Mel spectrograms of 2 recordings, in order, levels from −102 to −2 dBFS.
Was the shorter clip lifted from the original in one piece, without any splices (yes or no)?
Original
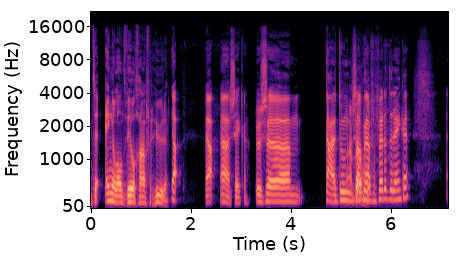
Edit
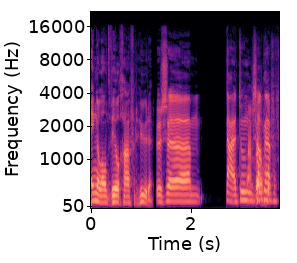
no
